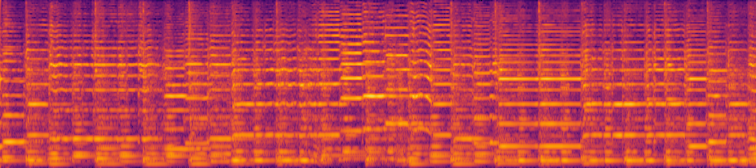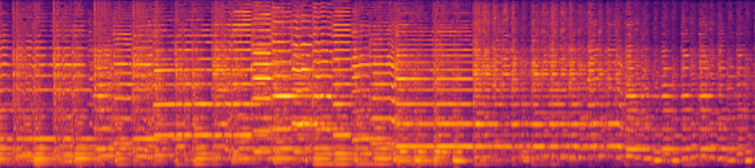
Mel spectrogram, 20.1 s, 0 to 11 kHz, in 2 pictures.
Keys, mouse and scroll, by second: 0.0 click, 0.3 middle click, 1.1 click, 1.6 0, 1.8 Return, 3.3 click, 4.7 click, 5.8 click, 8.1 middle click, 10.4 click, 12.8 middle click, 14.0 click, 14.8 click, 16.7 click.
